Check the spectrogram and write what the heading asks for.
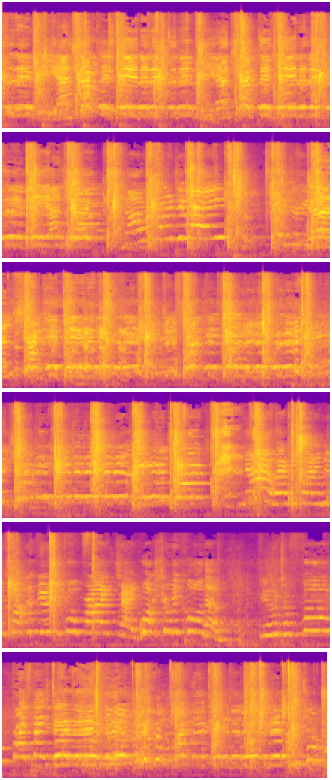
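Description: Steady rhythmic clapping in time, about two to three claps a second, with a woman singing into a microphone over it. The clapping thins out briefly a few seconds before the end.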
